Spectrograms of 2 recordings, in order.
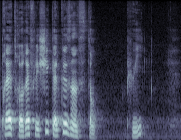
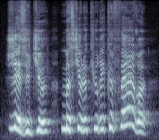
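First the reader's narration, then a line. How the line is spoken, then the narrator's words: Pleading. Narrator (French): supplia-t-elle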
